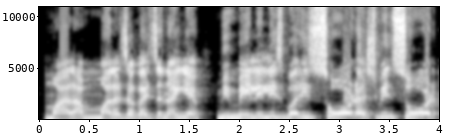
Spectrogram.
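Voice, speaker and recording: A woman voicing a desperate, melodramatic young woman with a shrill, wailing delivery. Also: fairly even intonation, a little slow. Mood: hysterical.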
